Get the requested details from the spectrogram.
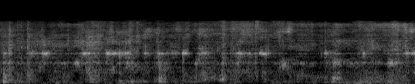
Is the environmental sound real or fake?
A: fake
